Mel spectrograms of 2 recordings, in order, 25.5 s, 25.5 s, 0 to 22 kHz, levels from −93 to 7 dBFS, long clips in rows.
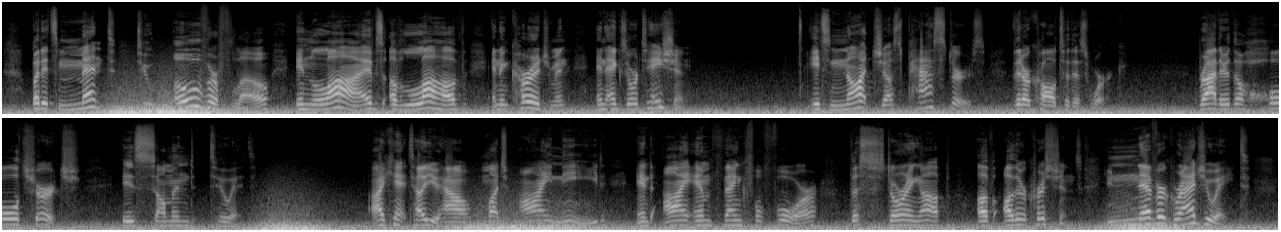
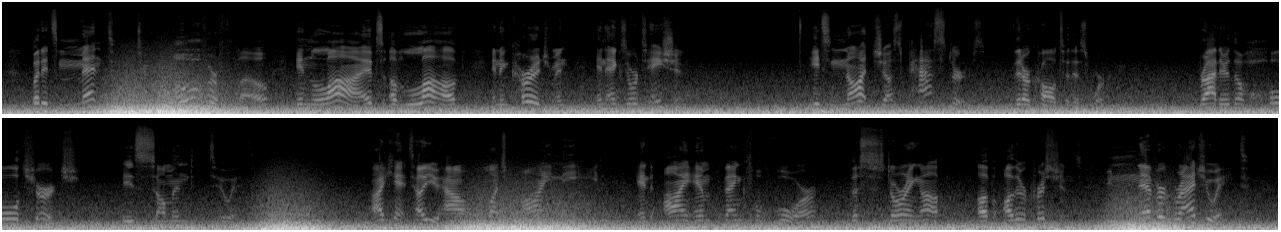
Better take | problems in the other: first | wind noise on the microphone; heavy; 4 dB above the speech; occasional gusts in the first

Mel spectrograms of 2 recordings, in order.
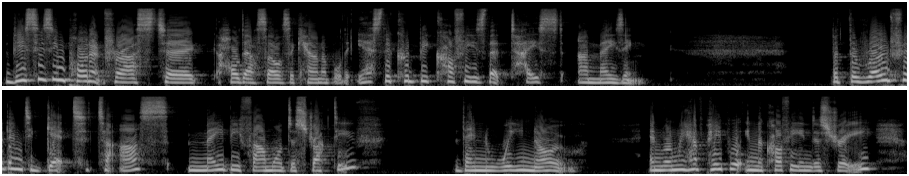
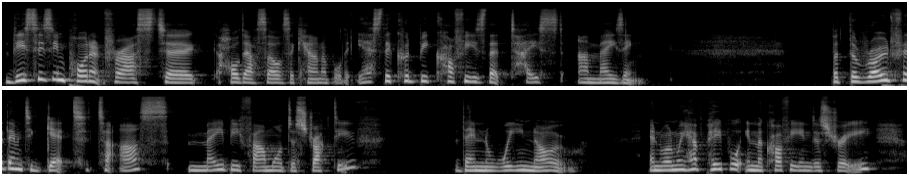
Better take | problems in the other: second | distortion; heavy; 8 dB below the speech

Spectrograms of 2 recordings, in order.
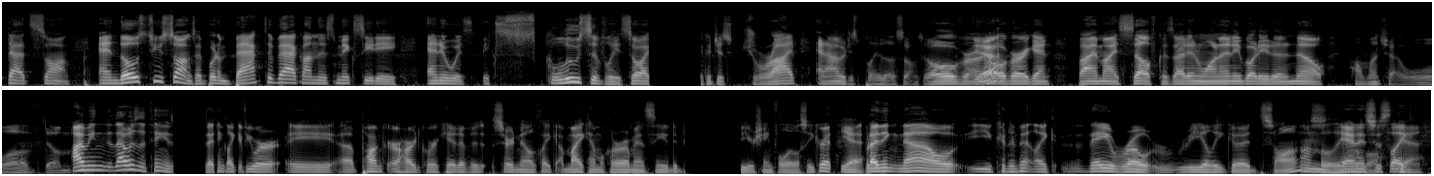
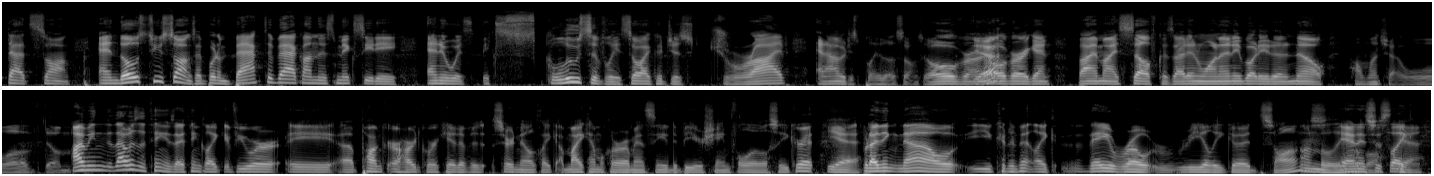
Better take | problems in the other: second | audio freezing; at 6.5 s for 0.5 s, at 16 s and at 21 s for 0.5 s

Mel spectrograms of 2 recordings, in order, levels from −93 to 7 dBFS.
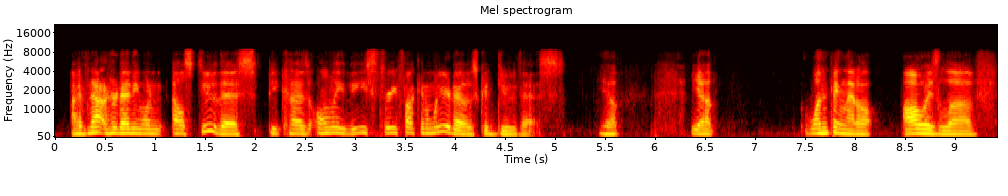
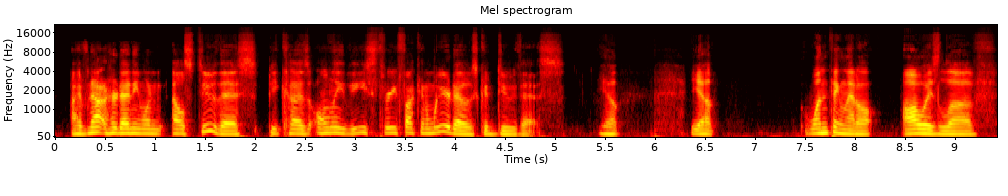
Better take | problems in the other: second | garbled, watery; badly; nothing above 8 kHz; slightly in the second

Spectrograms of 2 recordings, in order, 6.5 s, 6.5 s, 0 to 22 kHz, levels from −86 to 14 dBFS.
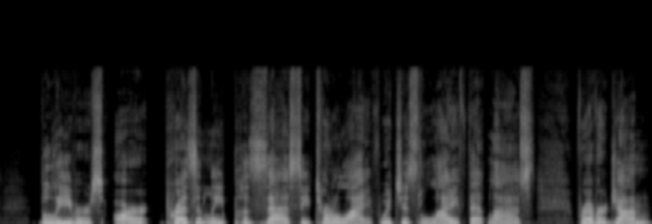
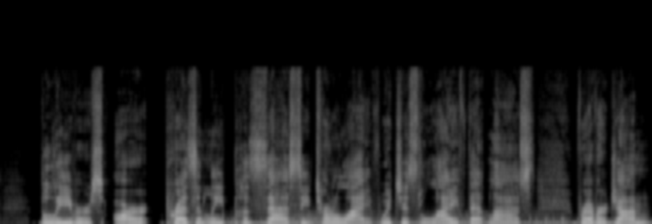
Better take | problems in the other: first | low rumble; faint; from 2 s on; 25 dB below the speech

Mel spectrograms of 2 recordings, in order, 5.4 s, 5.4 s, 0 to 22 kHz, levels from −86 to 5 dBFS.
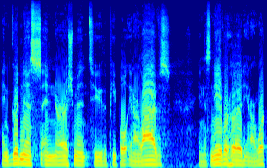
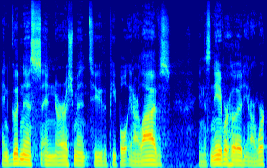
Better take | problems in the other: second | distortion; slight; 5% of the sound clipped

